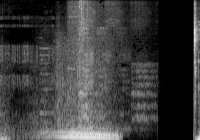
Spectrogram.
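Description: Intro logo sound effect: a low rumbling swell with a slightly sinking pitch that builds for about a second and a half and cuts off suddenly, followed by a short faint chime.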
